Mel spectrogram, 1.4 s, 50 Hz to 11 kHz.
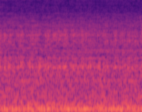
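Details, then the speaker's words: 1994 Ford Crown Victoria at idle with a faint constant whine over the engine from the power steering pump. A power steering leak is suspected. "On the side note, I think this has a power steering leak. You can hear the pump whining a little bit. Little power steering pump whine, so you might want to look at that."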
